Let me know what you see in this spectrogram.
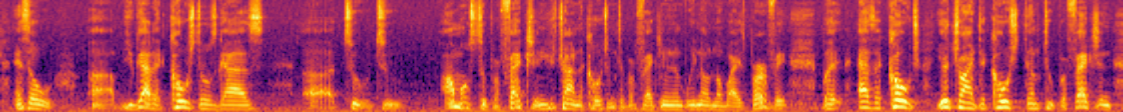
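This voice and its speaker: A man talks with vocal fry over light background noise. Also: moderate pace. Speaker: football coach. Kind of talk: interview answer. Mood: calm, reflective after a loss. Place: meeting room. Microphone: podium.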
